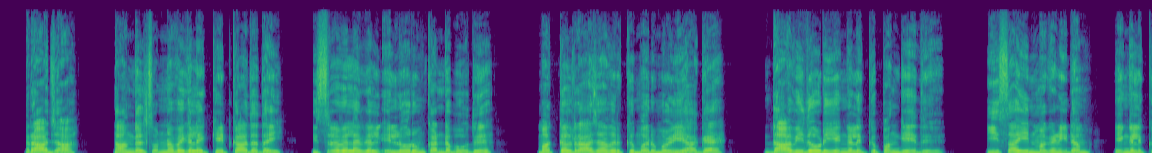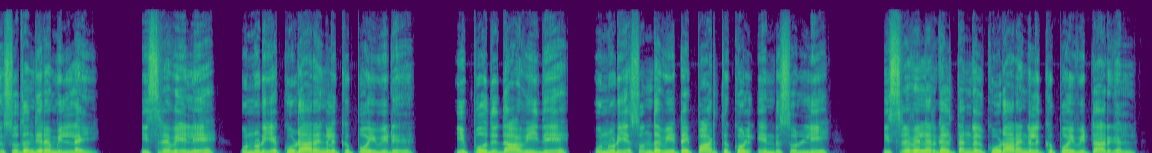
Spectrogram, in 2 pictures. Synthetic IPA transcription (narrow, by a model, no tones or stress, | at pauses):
ɾaːd͡ʒaː | t̪aːŋɡɐɭsɔnːɐʋɐɪɣɐɭɐɪkːeːʈ̚kaːðɐðɐɪ | ɪsɾɐʋeːlɐɾɣɐɭɛlːoːɾɯmkɐɳɖɐp̬oːðɯ | mɐkːɐɭɾaːd͡ʒaːʋɪrkɯmɐɾɯmɔɻɪjaːɣɐ | d̪aːʋiːðoːɽɯɛŋɡɐɭɯkːɯpːɐŋɡeːðɯ | iːsaːjɪnmɐɣɐnɪɽɐm | ɛŋɡɐɭɯkːɯsʊðɐnd̪ɪɾɐmɪlːɐɪ | ɪsɾɐʋeːleː | ʊnːɯɽɐjɐkuːɽaːɾɐŋɡɐɭɯkːɯpːoːjʋɪɽɯ | ɪpːoːðɯd̪aːʋiːðeː | ʊnːɯɽɐjɐsɔnd̪ɐʋiːʈːɐɪpːaːɾt̪ɯkːɔɭɛndrɯsɔlːi | ɪsɾɐʋeːlɐɾɣɐɭt̪ɐŋɡɐɭkuːɽaːɾɐŋɡɐɭɯkːɯpːoːjʋɪʈːaːɾɣɐɭ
